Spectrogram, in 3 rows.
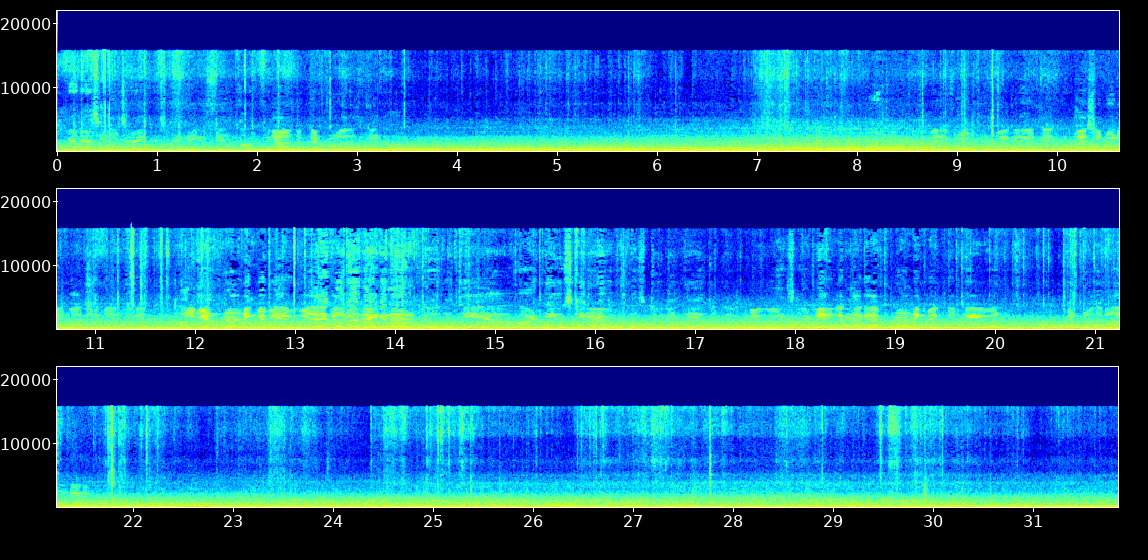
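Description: Supercharged 6.2-litre Hemi V8 of a Dodge Durango SRT Hellcat heard from inside the cabin. It pulls up through the revs in the first several seconds, its pitch rising, then cruises steadily with a constant low rumble and road noise.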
